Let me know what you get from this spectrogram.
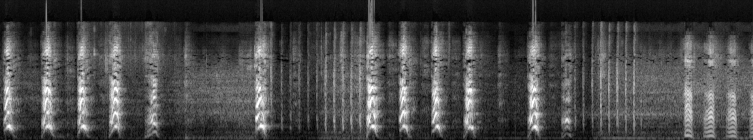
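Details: Big Kangal shepherd dog barking deeply and repeatedly, roughly one bark every second in uneven runs, some barks short and clipped, with brief pauses of low rumbling noise between.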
